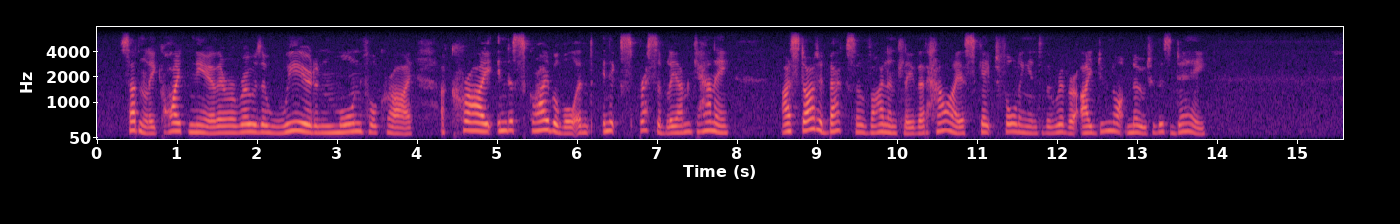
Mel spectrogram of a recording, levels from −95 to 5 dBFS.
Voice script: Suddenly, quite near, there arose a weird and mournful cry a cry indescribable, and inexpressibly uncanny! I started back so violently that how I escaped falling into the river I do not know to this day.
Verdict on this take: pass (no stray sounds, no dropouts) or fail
pass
